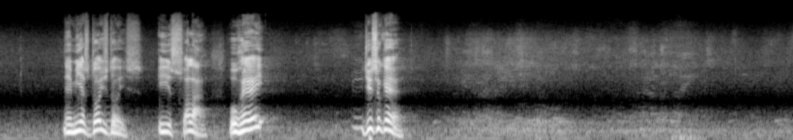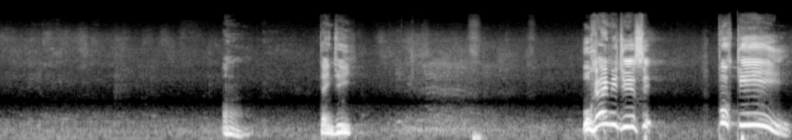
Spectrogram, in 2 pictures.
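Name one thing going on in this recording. An elderly man speaks through a microphone with long pauses, in a large echoing hall.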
